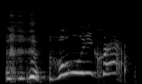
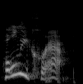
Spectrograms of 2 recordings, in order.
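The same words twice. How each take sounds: First: Higher, slow, drawn-out astonishment; stunned. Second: Said in the usual way. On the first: Real, not acted. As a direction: stretch it out in awe. Reacting to gift.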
